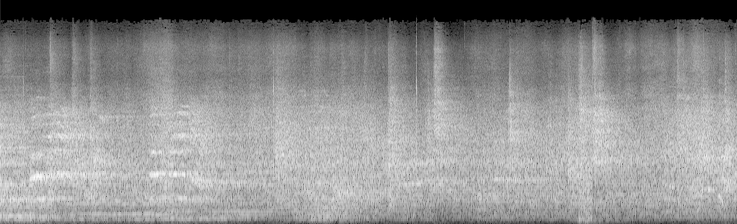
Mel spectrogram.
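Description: Ice hockey game in a rink: spectators' voices calling out over the scrape of skates on ice, with scattered sharp clacks of sticks and puck.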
